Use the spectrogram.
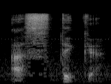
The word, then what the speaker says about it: azteca: Incluso la misma palabra azteca se escribe con Z, pero no se pronuncia de esa manera, se pronuncia como azteca, como S, y es una S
